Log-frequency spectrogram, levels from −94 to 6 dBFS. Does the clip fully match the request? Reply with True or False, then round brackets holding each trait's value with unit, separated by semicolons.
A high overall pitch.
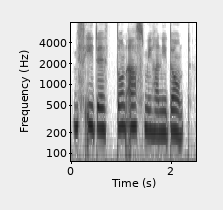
True (225 Hz)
